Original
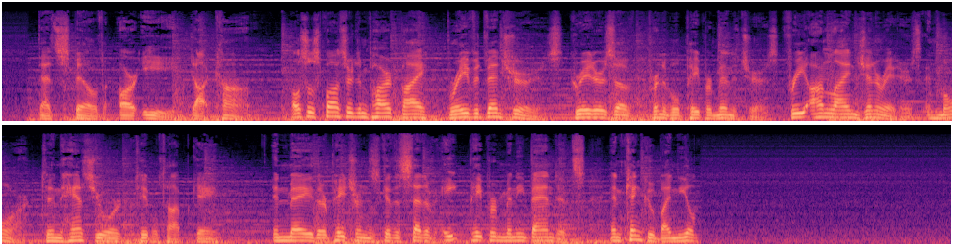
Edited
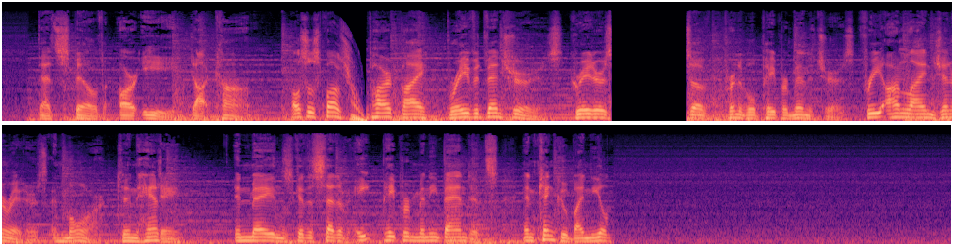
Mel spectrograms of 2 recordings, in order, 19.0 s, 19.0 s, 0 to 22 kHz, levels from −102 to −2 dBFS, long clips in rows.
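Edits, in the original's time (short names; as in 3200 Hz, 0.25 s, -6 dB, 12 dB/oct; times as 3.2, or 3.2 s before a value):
3.32 tape stop 0.33 s
6.09 insert silence 0.76 s
10.33–11.47 cut
12.61–13.1 cut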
